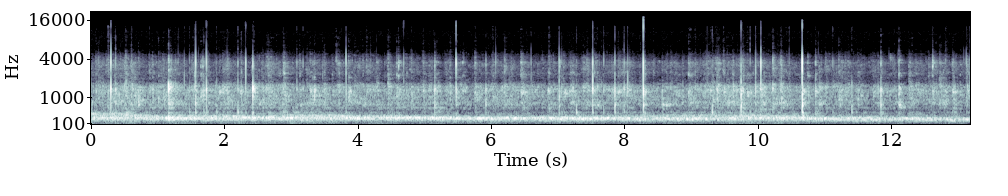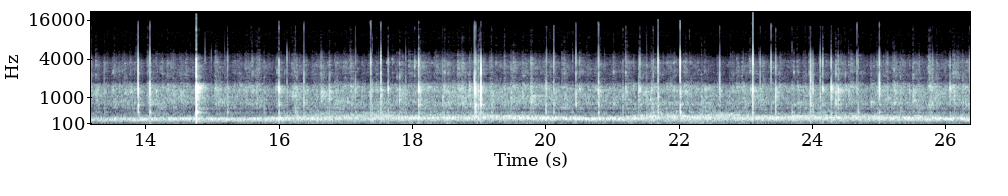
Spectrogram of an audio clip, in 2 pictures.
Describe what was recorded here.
Here in this desertic land, there's an enclosure, where farmers put dead bodies as sheeps or cows. As this, vultures can eat. I began to record the fence with contact microphones, but a strong snow began to fall, with an atrocious cold wind. The sound ? It just makes something weird I didn't want to erase, as it was so strange to be with dead bodies in a so desertic and hostile place...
